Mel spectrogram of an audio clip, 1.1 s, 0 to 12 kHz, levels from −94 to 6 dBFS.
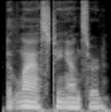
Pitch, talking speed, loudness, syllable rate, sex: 105 Hz, 215 wpm, -20 LUFS, 5.9 syllables/s, male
